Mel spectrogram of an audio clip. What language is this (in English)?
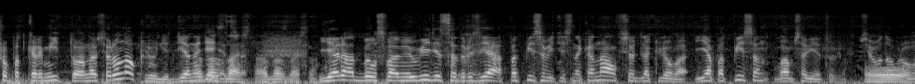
Russian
